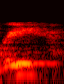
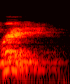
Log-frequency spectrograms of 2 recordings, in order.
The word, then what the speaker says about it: Reeh: game um uh however my last name is ray a lot of people mispronounce it because it's r-e-e-h so i uh one time i was in college and uh the professor said uh reed and i said no it's ray you know like romano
